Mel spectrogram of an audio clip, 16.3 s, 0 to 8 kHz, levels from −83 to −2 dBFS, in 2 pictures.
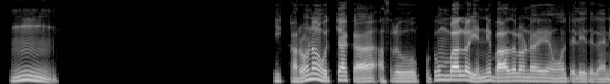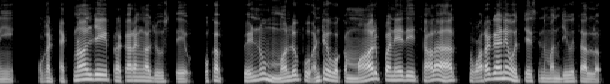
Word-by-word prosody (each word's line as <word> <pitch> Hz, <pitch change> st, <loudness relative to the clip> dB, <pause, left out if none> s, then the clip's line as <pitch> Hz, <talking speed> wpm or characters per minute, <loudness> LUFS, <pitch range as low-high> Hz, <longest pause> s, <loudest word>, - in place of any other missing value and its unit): హ్మ్. 130 Hz, -, -1 dB, 2.9 s
ఈ -, -, -5 dB, 0.2 s
కరోనా 145 Hz, -, +3 dB
వచ్చాక 150 Hz, +1 st, 0 dB, 0.4 s
అసలు 105 Hz, +1 st, -4 dB, 0.3 s
కుటుంబాల్లో 155 Hz, +5 st, +3 dB
ఎన్ని 130 Hz, +5 st, -1 dB
బాధలుండాయో 125 Hz, -1 st, +2 dB
ఏమో 105 Hz, 0 st, -3 dB
తెలీదు 95 Hz, 0 st, -4 dB
గాని. 95 Hz, 0 st, -5 dB, 0.5 s
ఒక 110 Hz, +3 st, -2 dB
టెక్నాలజీ 170 Hz, -, +2 dB, 0.2 s
ప్రకారంగా 135 Hz, -2 st, 0 dB
చూస్తే 105 Hz, -1 st, -5 dB, 0.4 s
ఒక -, -, -14 dB, 0.4 s
పెను 140 Hz, +10 st, -1 dB, 0.2 s
మలుపు, 150 Hz, +6 st, 0 dB
అంటే 130 Hz, +8 st, -1 dB
ఒక 120 Hz, -, -7 dB, 0.2 s
మార్పనేది 155 Hz, -, +2 dB, 0.2 s
చాలా 170 Hz, -1 st, +2 dB, 0.4 s
త్వరగానే 180 Hz, -, +3 dB
వచ్చేసింది 120 Hz, -4 st, -5 dB
మన 105 Hz, -, -2 dB
జీవితాల్లో. 105 Hz, -4 st, -2 dB
125 Hz, 95 wpm, -24 LUFS, 110-155 Hz, 2.9 s, కరోనా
